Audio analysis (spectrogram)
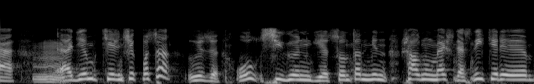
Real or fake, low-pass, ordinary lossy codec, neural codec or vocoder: real; 5.4 kHz; none; none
